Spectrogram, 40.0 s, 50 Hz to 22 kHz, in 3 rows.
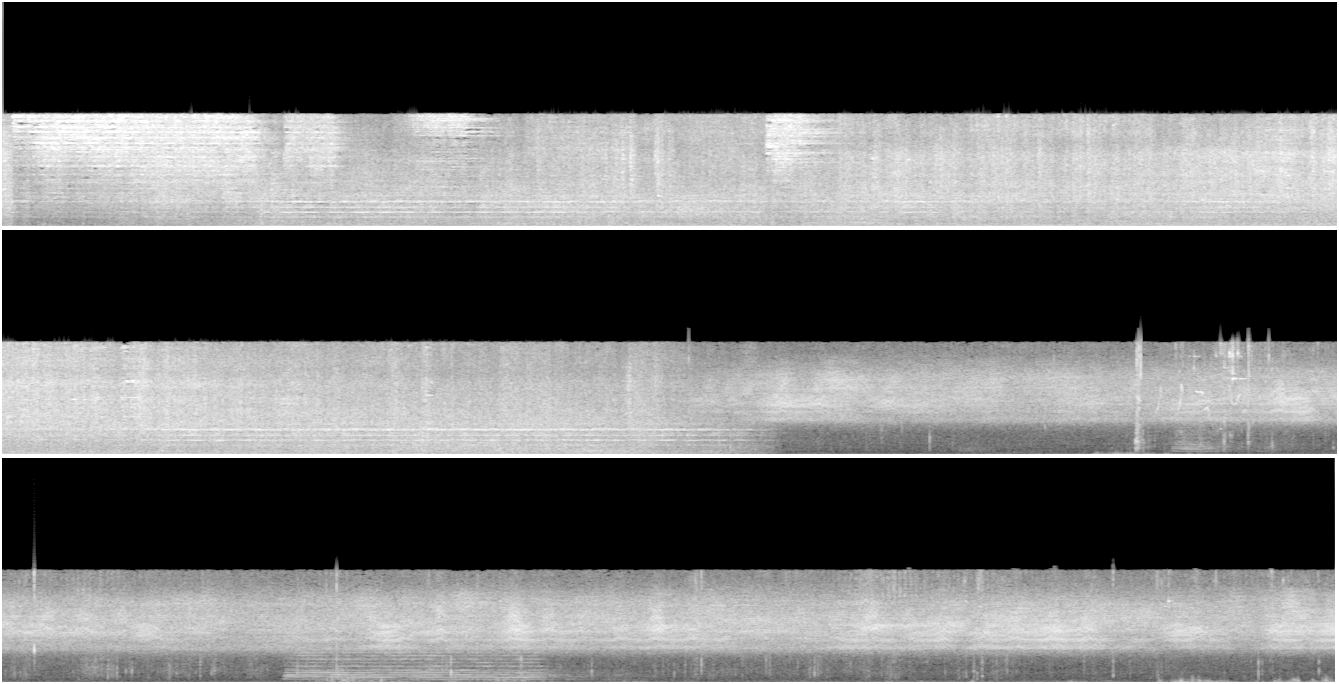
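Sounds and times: insects buzzing: 0.0s - 18.8s, 19.8s - 40.0s
freight train passing: 0.0s - 40.0s
distant locomotive horn: 2.0s - 9.8s, 11.8s - 12.7s, 14.6s - 21.1s, 25.0s - 26.0s, 29.5s - 33.0s.

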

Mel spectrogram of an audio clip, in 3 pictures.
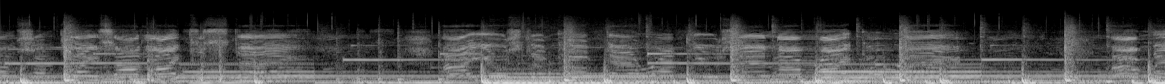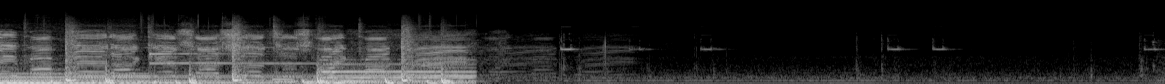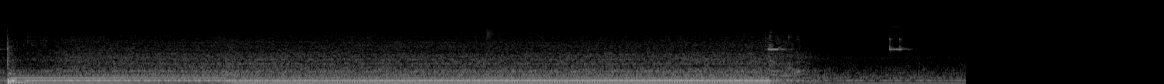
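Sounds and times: microwave oven humming: 0.0s - 33.0s
microwave beep: 17.2s - 19.0s, 20.5s - 21.3s, 23.1s - 24.6s, 30.6s - 31.3s, 32.2s - 32.5s
microwave keypad beeps: 17.2s - 19.0s, 20.5s - 21.3s, 32.2s - 32.5s.

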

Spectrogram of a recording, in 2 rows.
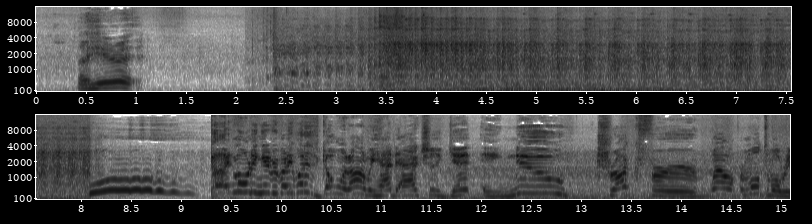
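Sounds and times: starter motor cranking: 2.2s - 8.1s
truck engine idling: 2.4s - 15.0s.

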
